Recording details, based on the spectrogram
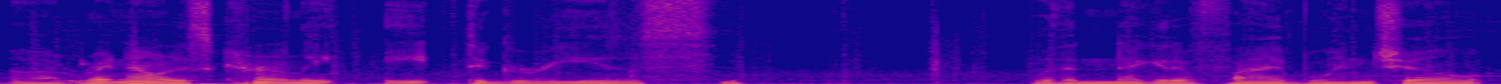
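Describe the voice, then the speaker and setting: A young man livestreaming a game, chatting calmly and casually with his viewers and thanking them for comments. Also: low voice, normal speed. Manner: laid-back, calm, chatty with viewers. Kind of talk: casual live-stream chat reading comments.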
